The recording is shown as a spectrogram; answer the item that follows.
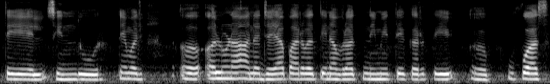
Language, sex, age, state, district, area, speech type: Gujarati, female, 18-30, Gujarat, Surat, rural, spontaneous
